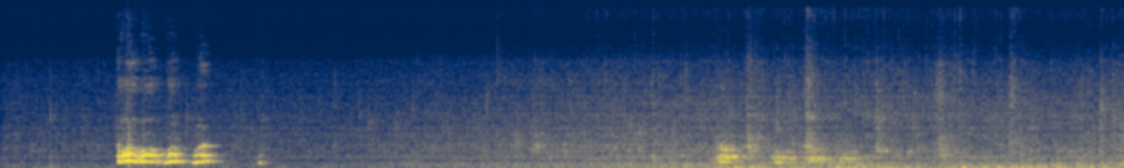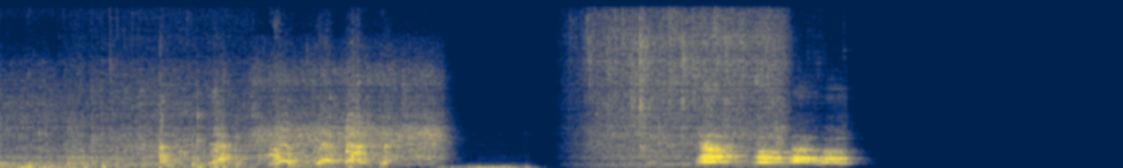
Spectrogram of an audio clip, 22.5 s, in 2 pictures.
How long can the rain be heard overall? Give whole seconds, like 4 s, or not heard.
19 s.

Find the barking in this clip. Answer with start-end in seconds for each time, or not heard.
1.1-2.6, 7.1-8.7, 12.8-15.2, 18.2-19.8.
